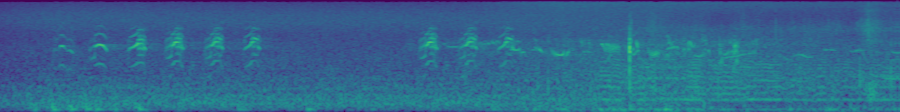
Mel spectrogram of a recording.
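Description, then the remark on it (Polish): A faint, steady hum of a swarm of bees buzzing outdoors as they pollinate flowers, with short bursts of high, pulsing chirps rising and falling over the low drone. “Bój pszczół, zapyla, kwiecie.”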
